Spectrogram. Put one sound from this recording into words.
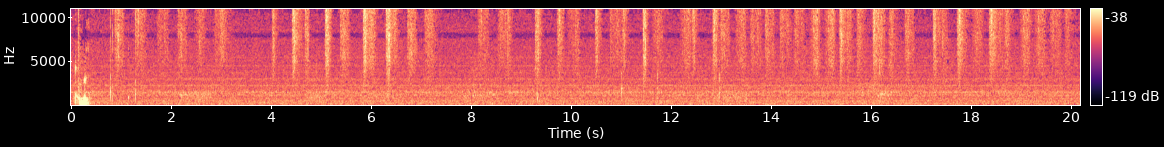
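Footsteps thud softly on grass, in a steady walking rhythm.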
